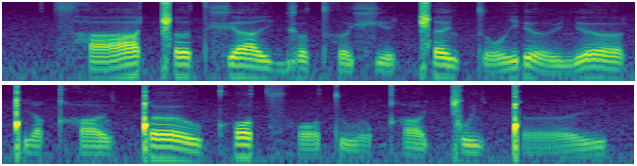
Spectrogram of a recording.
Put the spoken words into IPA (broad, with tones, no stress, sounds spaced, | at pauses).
t͡sʰ aː˩˥ ǁ əː˥˩ t xʲ aː˥˩ i̯ ɡʲ ɔ˧ tʰ ə˩˥ xʲ e˩˥ ǁ ɛ˥˩ lʲ t o˩˥ i̯ ɾʲ əː˩ y̯ lʲ œː˥˩ ǃ i˧ qʰ əː˧ l ǃ œː˥˩ u̯ kʰ ɔ˥ t͡sʰ ɔ˩˥ t u˩ l qʰ ə˧ y̯ ǀ u˥˩ lʲ ǃ œː˩˥ i̯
